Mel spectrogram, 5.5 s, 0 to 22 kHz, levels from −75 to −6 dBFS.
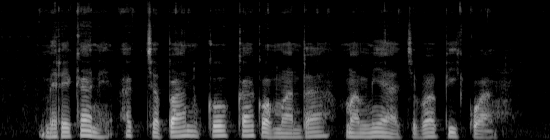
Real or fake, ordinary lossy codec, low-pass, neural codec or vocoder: fake; none; none; vocoder, 44.1 kHz, 128 mel bands, Pupu-Vocoder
